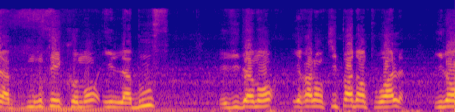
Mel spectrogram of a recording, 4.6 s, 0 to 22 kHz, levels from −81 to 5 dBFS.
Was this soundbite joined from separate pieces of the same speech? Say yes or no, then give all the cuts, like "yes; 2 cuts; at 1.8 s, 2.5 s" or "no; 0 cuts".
no; 0 cuts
